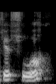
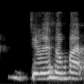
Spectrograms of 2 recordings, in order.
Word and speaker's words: CuSO4: Bacanya CuSO4 ya, bukan Cesuo. CuSO4.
